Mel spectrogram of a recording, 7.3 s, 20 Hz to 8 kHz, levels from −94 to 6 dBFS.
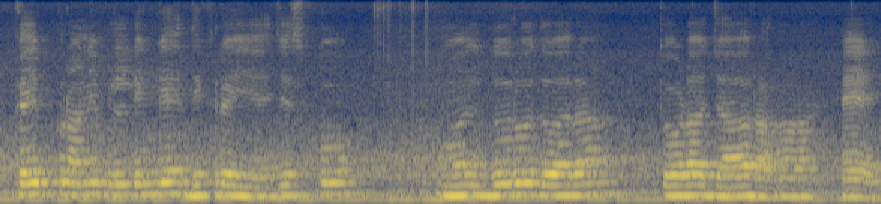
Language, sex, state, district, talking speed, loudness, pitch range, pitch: Hindi, male, Rajasthan, Jaipur, 105 wpm, -14 LUFS, 135-160 Hz, 150 Hz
